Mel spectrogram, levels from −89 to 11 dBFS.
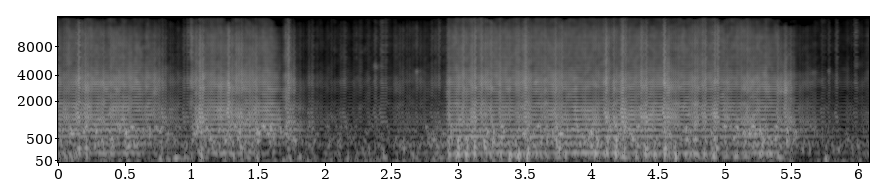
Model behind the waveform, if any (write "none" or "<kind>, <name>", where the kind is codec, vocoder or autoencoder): vocoder, Vocos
